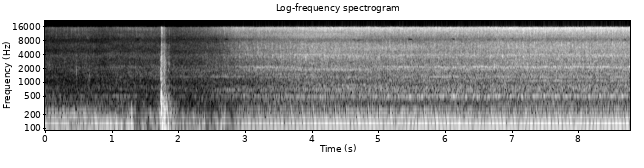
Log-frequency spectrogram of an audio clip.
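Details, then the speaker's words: 2007 GMC Yukon Denali V8 at 154,689 miles with low oil pressure, idling after Seafoam and ATF were added to the crankcase. Oil pressure reads about 30 psi; the idle is a steady, quiet rumble with no ticking or knocking and sounds decent. "so it's somewhere near like i would say around 30 psi right now now it sounds decent the motor's not making a lot of"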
